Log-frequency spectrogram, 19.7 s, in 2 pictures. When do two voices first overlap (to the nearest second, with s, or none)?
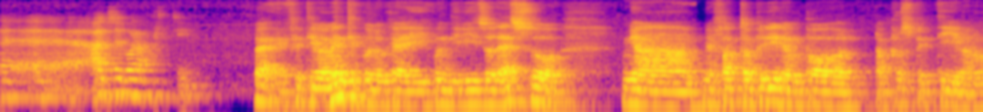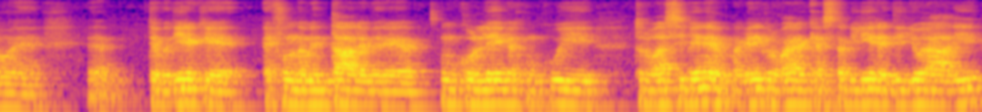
none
